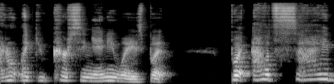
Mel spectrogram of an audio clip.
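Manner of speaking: play-acted angry, mad scolding. Retelling the speaker's mom's reaction after being texted: imitating her mad scolding. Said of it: "She was so fucking mad".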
